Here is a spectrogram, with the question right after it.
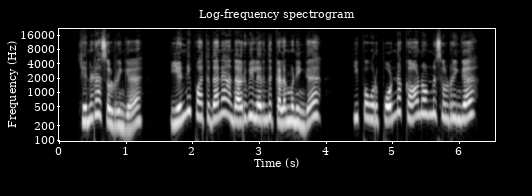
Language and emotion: Tamil, fearful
